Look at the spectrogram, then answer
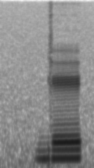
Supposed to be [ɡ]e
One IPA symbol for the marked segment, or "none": ɡ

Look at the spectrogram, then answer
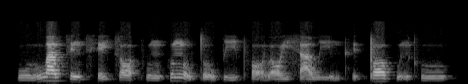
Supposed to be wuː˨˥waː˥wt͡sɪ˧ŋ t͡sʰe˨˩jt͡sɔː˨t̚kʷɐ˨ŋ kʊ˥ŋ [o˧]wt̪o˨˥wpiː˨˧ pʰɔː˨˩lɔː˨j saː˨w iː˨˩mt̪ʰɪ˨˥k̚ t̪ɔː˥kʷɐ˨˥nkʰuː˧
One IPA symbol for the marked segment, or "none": o˨˩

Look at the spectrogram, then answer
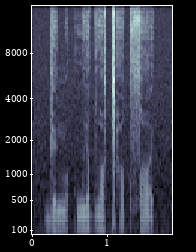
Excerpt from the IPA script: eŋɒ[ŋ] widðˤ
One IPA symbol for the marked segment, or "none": k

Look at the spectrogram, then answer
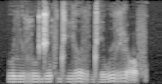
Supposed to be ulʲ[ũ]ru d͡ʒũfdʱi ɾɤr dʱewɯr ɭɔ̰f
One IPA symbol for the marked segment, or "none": u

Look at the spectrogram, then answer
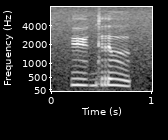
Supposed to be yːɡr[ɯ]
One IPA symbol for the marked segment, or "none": ɯ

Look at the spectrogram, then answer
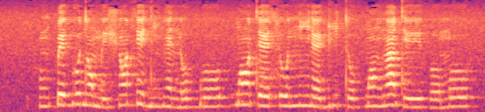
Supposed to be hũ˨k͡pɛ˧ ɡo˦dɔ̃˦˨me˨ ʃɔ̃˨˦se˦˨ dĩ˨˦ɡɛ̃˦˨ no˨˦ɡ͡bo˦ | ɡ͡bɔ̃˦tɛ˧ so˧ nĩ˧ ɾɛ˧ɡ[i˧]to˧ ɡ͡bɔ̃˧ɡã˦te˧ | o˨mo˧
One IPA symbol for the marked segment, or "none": i˦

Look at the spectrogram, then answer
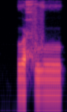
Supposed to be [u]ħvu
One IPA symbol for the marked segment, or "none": u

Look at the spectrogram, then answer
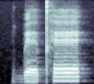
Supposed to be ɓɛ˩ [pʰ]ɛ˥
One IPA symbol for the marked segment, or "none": pʰ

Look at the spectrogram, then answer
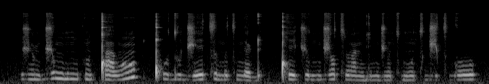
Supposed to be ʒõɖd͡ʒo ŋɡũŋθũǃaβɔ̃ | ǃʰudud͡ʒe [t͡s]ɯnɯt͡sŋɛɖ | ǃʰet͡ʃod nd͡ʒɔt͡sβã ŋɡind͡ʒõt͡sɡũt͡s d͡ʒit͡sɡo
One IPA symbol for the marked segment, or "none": t͡s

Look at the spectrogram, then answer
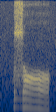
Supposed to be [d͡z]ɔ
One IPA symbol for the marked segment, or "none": z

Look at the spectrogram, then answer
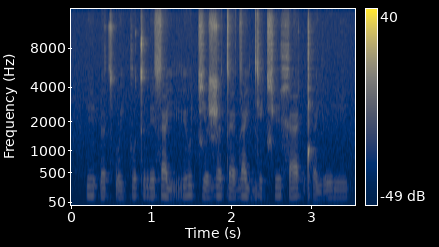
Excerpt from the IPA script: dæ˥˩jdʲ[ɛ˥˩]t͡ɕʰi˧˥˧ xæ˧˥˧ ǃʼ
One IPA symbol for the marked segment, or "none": ɛ˥˩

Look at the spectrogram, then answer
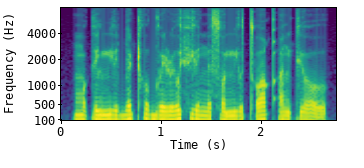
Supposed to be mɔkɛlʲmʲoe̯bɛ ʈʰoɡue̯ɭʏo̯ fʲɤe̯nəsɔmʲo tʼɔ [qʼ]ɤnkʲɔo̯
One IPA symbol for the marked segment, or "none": qʼ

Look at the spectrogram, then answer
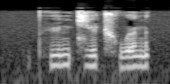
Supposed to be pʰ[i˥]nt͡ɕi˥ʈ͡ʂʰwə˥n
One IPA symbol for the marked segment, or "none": y˥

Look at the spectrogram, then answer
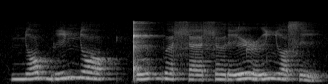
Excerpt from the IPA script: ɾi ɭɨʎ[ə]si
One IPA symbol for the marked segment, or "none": ɔ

